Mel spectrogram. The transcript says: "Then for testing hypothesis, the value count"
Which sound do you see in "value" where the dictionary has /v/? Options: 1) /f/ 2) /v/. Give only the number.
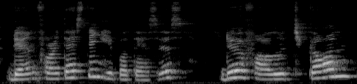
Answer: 1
